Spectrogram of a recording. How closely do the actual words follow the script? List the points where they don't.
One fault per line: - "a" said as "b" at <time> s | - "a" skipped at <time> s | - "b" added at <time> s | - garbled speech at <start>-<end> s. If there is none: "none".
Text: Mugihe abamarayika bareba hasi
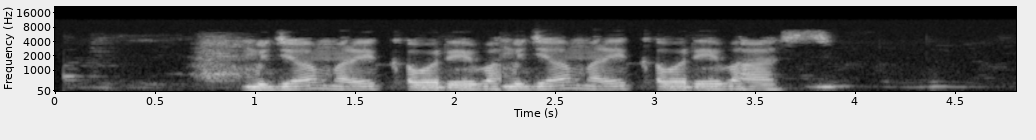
- "mugihe abamarayika bareba" added at 2.3 s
